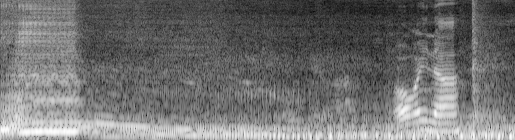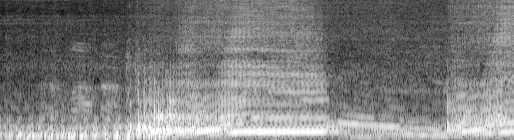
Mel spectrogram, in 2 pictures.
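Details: Motorcycle that would not start, now fixed after troubleshooting electrical, fuel and compression; the cause was corrosion. Engine picks up cleanly on each blip, sweeping up and settling to a steady idle without misses; runs properly.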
